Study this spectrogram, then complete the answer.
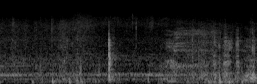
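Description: Honeybees buzz around an open beehive, a dense close drone of many wings with individual bees swelling past, steady and alone.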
